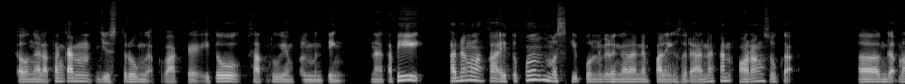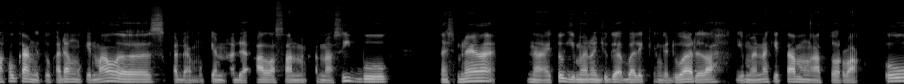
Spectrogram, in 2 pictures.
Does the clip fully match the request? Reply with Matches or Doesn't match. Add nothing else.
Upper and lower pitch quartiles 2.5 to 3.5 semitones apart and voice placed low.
Doesn't match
